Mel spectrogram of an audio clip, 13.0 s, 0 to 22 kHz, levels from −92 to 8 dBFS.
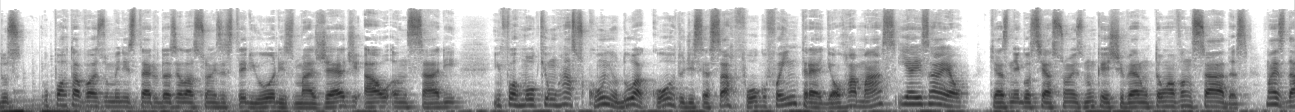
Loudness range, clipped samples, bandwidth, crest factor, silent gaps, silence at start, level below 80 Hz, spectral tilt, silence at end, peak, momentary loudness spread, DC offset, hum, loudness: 2 LU; under 0.1%; 16.5 kHz; 14 dB; none; 0 s; -40 dBFS; -5 dB/octave; 0 s; -2 dBFS; 6 LU; under 0.1%; none; -17 LUFS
